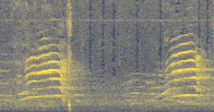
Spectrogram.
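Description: Two faint, high-pitched shouts rising in pitch, one early and one near the end: a player calling for the ball from across the pitch. A short knock sounds between them.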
